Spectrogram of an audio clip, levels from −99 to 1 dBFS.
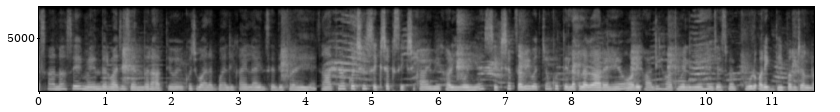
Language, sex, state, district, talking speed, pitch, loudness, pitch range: Hindi, female, Maharashtra, Sindhudurg, 240 wpm, 220 Hz, -30 LUFS, 210-230 Hz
